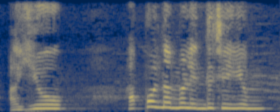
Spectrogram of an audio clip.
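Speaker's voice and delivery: alarmed crocodile. A narrator's reading. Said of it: "മുതല ചോദിച്ചു".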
